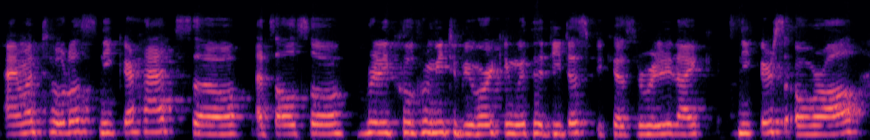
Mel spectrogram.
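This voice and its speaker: A woman in her twenties from Austria, a guest in a casual interview, chatty and full of "like" fillers. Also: mid-range voice. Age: 20s. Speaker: guest, product marketer. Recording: echoey room, dull lo-fi sound.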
